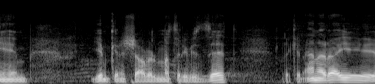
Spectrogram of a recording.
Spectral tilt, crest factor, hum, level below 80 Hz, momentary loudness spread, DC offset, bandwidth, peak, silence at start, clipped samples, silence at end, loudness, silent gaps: -8.5 dB/octave; 16 dB; none; -42 dBFS; 13 LU; under 0.1%; 11.5 kHz; 0 dBFS; 0 s; under 0.1%; 0 s; -16 LUFS; none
